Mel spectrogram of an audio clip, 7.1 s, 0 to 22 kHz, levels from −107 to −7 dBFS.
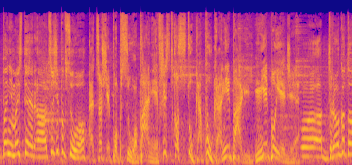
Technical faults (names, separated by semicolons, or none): none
